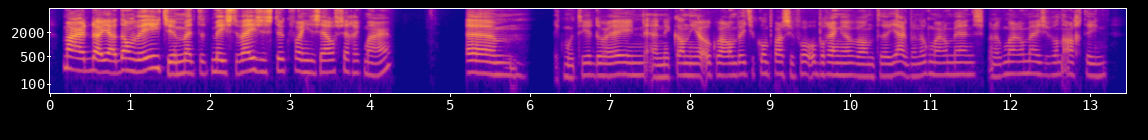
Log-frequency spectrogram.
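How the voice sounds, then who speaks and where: On a very clean recording with a silent background, a woman has a normal speaking voice at a fairly low pitch. She keeps a moderate pace and fairly even intonation. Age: 60s. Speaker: author and body coach. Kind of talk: interview before live audience. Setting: theater stage with audience.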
